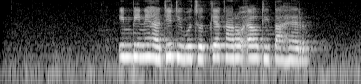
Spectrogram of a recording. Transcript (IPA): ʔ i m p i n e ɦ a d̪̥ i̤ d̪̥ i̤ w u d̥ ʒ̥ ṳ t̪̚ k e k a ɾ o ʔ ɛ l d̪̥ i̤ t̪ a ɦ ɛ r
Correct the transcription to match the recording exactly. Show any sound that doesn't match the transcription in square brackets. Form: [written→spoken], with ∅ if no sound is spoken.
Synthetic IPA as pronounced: ʔ i m p i n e ɦ a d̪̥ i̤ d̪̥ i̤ w u d̥ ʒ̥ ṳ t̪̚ k e k a ɾ o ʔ ɛ l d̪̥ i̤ t̪ a ɦ ɛ r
